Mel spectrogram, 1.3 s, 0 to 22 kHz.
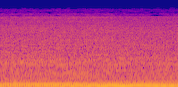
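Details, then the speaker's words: Nissan 240SX first start after draining the old fuel tank and adding fresh gas, air bubbles in the fuel rail: deep, steady idle hum with an even pulse, no stumbling or shaking; idling smoothly. "Starts up pretty quick. No, it has air bubbles in that fuel rail. It's idling amazing. It's not shaking."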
